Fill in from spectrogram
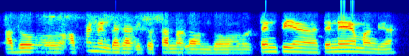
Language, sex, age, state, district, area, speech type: Kannada, male, 18-30, Karnataka, Kolar, rural, conversation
